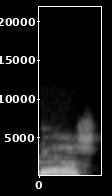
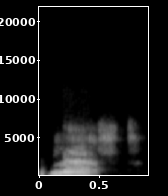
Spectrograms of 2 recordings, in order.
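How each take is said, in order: First: The vowel is a long back ah sound. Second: The vowel is a short front a sound. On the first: "Lost is British" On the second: "It's not American"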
